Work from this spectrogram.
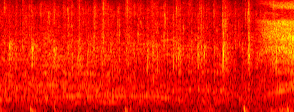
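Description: Audience applause for a singer at a live stage show: a steady, dense wash of claps that swells louder near the end.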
